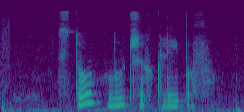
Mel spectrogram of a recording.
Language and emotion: Russian, sad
